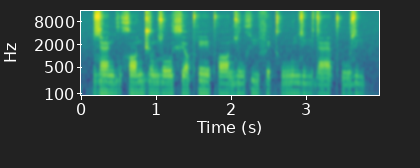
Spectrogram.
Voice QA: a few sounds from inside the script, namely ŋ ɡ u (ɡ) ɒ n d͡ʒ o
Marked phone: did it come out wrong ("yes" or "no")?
yes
